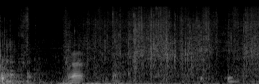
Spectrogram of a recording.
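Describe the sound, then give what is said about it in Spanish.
Crinkling of a long strip of packing paper being chewed, a continuous dense crackle and rustle with a voice audible beneath it. “Está, comiendo papel. Ahí está, ahí con todo el papel en la boca, sí. esa tira de papel alargada que a veces meten en los paquetes, que es como que no se acaba nunca.”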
